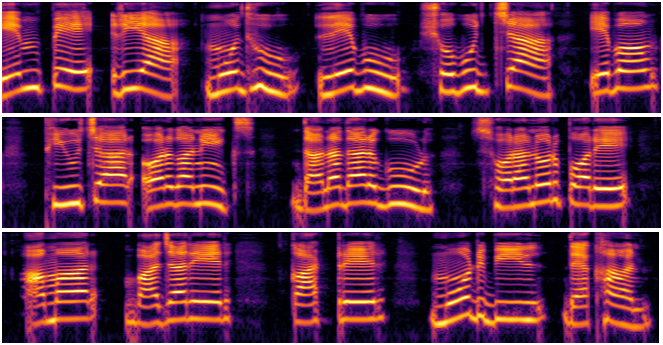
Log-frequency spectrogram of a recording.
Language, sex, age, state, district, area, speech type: Bengali, female, 18-30, West Bengal, Jalpaiguri, rural, read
